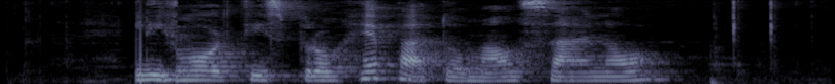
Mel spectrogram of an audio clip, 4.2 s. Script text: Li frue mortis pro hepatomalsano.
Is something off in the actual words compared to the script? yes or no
yes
